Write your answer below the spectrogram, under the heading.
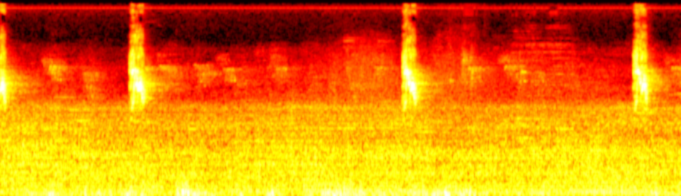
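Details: Sparrow eating at a feeder, giving short, sharp high chirps spaced about every two and a half seconds, three in all, over a low background rumble with faint soft twitters between them.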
